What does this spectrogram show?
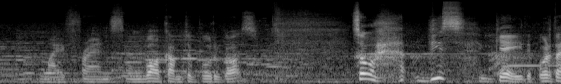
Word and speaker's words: Burgos: Burgos is spelled B-U-R-G-O-S, Burgos.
